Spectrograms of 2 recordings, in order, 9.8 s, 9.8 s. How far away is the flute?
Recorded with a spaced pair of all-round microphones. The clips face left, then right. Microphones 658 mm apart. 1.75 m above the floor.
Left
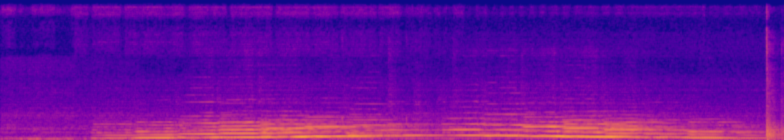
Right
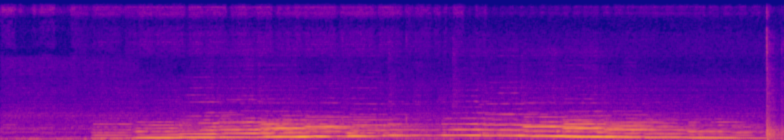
About 0.8 m.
